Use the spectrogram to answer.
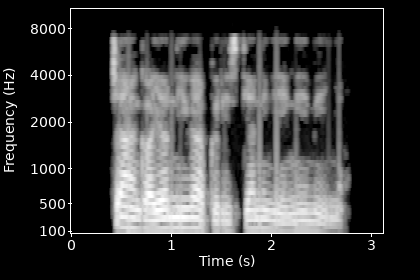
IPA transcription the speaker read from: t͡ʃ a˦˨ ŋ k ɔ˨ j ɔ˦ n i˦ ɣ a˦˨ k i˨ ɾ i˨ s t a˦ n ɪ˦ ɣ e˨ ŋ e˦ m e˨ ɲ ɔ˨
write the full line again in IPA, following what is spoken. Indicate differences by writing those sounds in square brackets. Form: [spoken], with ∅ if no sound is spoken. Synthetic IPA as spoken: t͡ʃ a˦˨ ŋ [ɡ] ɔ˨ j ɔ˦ n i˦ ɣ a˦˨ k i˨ ɾ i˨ s t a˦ n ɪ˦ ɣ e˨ ŋ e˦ m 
